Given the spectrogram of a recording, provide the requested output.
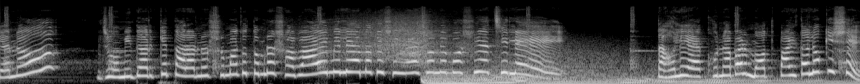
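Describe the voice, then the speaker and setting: A female-sounding cartoonish character voice pitched extremely high. Loud music plays in the background. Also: moderate pace. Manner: haughty, contemptuous.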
